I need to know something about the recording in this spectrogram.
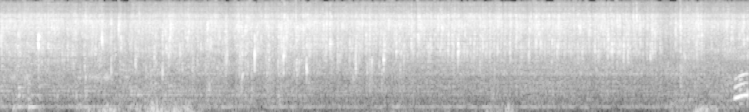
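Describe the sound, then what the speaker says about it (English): Running water from a tap while hands are washed under it, a steady close splashing hiss with intermittent louder gushes and small clunks, ending in a brief squeak. "I'm going to have to wash my hands."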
